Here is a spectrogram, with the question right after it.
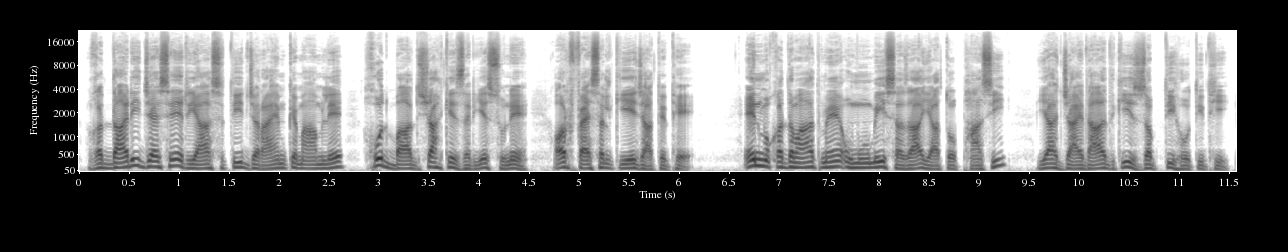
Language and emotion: Urdu, neutral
